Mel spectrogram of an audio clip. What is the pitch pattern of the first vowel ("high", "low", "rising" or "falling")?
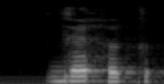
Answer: high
